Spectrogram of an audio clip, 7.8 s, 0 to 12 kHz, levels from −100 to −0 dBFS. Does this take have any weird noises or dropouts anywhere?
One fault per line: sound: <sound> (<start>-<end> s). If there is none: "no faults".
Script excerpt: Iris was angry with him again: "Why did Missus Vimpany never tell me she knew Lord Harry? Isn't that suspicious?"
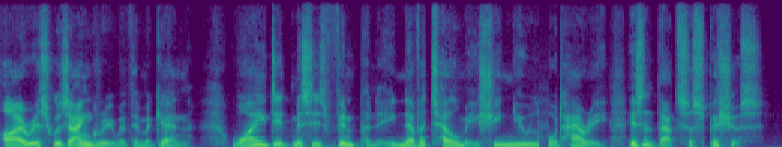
sound: dropout (5.4-5.5 s)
